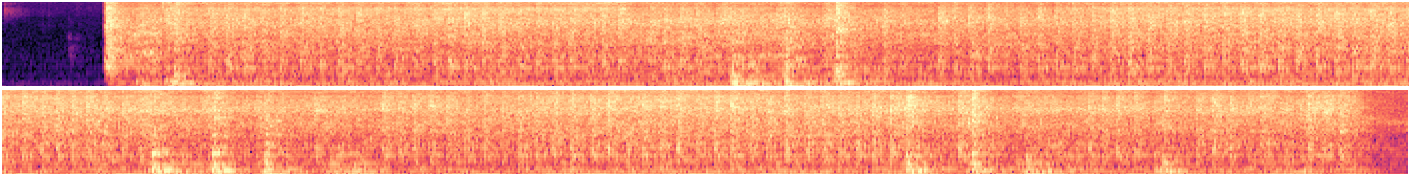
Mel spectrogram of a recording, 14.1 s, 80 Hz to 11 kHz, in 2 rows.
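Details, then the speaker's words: 2004 Grand Am, 3800 supercharged swap, first start attempt, supercharger belt off: long uneven cranking with a few weak catches that die immediately. Cranks but won't start; spark present, fuel delivery suspected insufficient. "Man, it's so close. It wants to start. It's definitely not getting enough fuel. But she's definitely sparking."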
